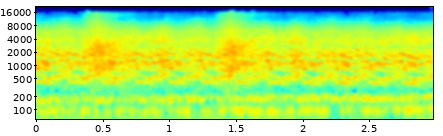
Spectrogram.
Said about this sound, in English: Jeez, you guys hear that? That's a siren.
